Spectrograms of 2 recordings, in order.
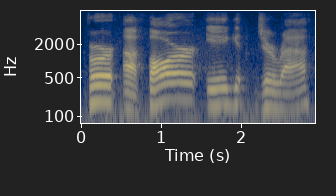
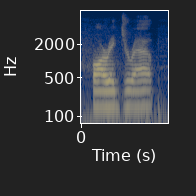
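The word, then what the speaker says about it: Farigiraf: How do you say it? Farig Giraffe. I think it's Farig Giraffe.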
